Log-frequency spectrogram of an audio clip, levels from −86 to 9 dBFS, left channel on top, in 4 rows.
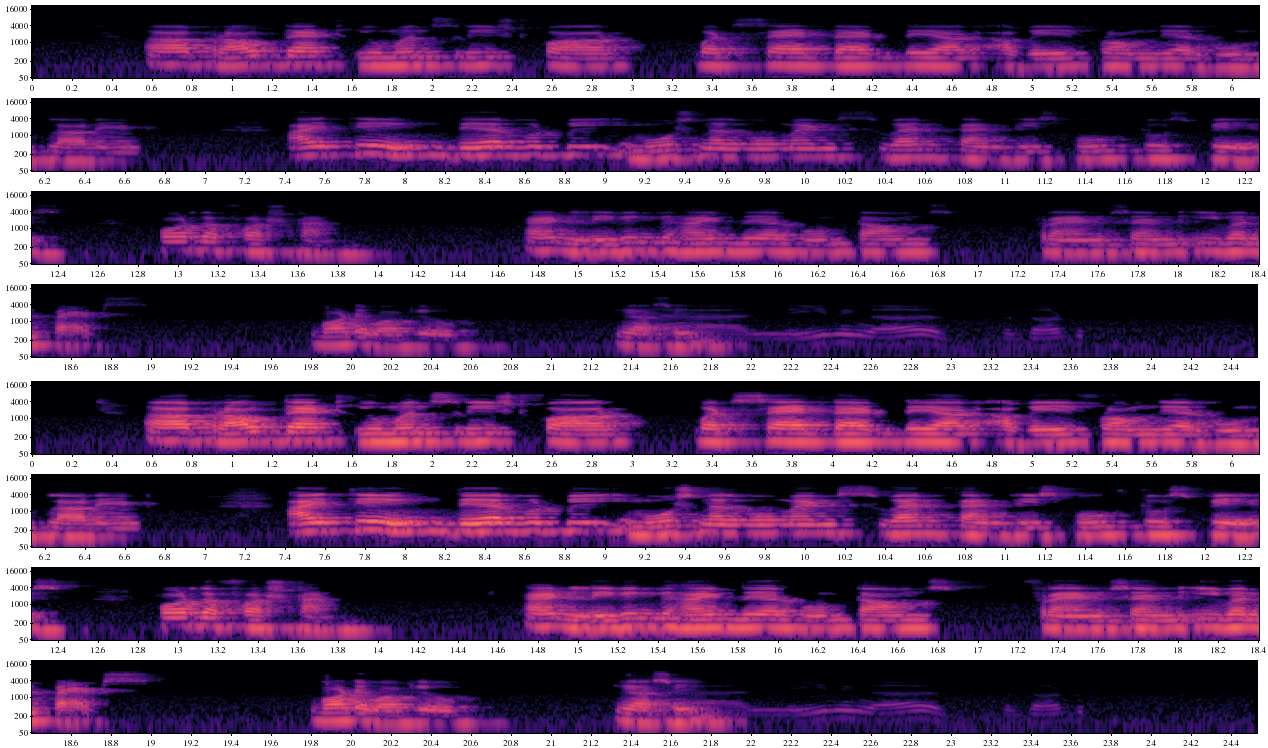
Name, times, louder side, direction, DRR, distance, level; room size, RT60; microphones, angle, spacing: voice 1, 0.6-3.1 3.3-6.7 7.4-12.5 12.9-14.0 14.7-16.9 17.3-19.0 19.8-20.6 21.3-21.9, right 7 dB, 80° right, 0.3 m, -32 dB
voice 2, 21.4-23.7, left 1 dB, 30° left, 4.7 m, -57 dB
head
